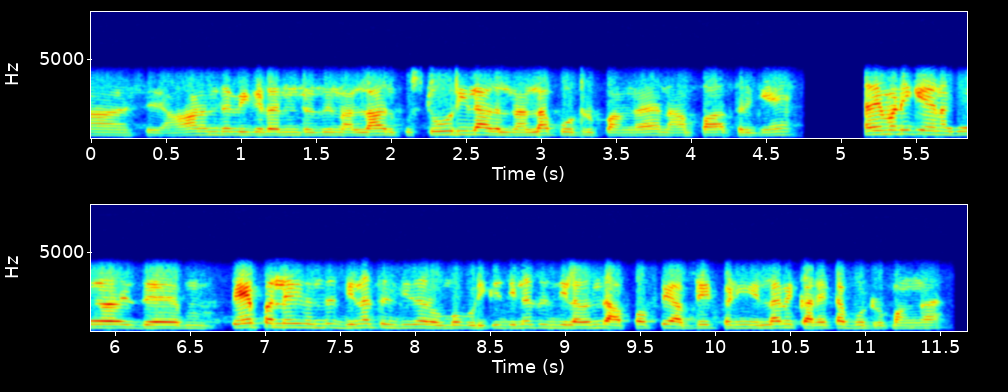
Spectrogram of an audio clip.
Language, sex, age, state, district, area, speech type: Tamil, female, 18-30, Tamil Nadu, Madurai, urban, conversation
